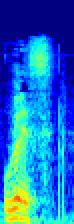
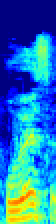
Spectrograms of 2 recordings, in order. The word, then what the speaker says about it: اویس: وہ جاننا چاہتے ہیں۔ حضرت اویس قرنی کی نسبت سے نام ہے اویس، نام صحیح اویس۔ اویس بھائی سن لیں، آپ کے بچے کا نام اویس صحیح تلفظ رہے گا جی۔ اور فقیر محمد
